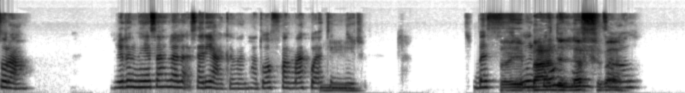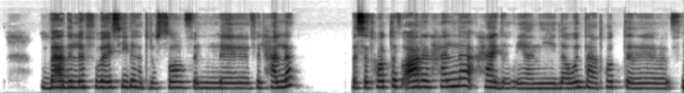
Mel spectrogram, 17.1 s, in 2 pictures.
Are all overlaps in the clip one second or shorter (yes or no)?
no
